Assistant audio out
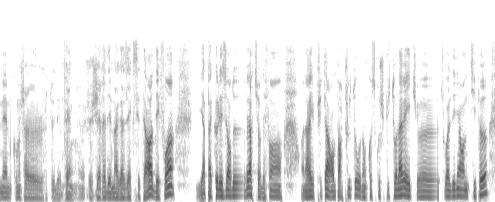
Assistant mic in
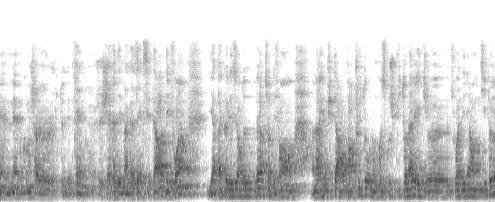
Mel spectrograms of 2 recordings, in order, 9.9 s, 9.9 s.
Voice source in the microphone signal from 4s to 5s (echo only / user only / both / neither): echo only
